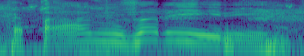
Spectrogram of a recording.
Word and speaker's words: Catanzariti: Well, you were going to go with the full Italian pronunciation. Catanzariti.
